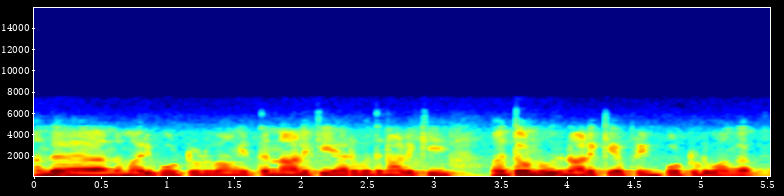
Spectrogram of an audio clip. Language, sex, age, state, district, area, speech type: Tamil, female, 18-30, Tamil Nadu, Namakkal, rural, spontaneous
